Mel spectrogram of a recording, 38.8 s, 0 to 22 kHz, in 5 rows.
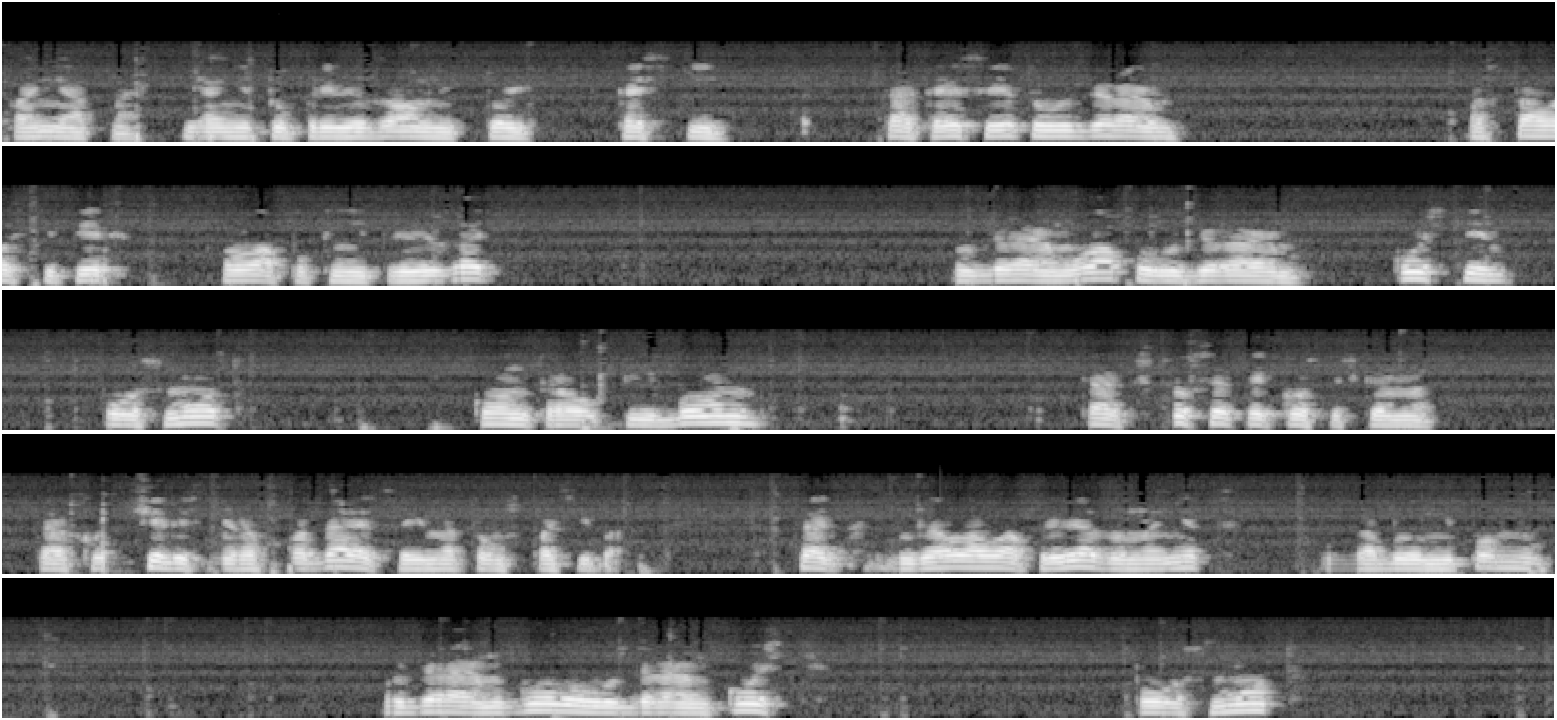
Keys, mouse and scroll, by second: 1.1 ctrl+z, 2.1 middle click, 4.3 click, 5.8-7.3 drag, 8.3 ctrl+z, 9.8-10.9 drag, 12.6 click, 13.3 shift+click, 14.9 click, 16.6 click, 18.2 ctrl+p, 19.9 middle click, 21.3 click, 22.4-23.6 drag, 24.7 ctrl+z, 25.8-27.1 middle drag, 27.7 click, 29.7 KP_3, 31.7-32.4 drag, 33.3 click, 35.4-36.8 drag, 38.6 click.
